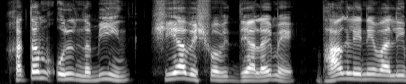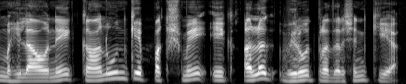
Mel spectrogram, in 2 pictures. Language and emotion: Hindi, neutral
